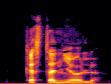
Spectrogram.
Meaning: 1. damselfish (Chromis chromis) 2. pomfret (fish of the family Bramidae)
- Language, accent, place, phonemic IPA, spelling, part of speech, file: French, France, Lyon, /kas.ta.ɲɔl/, castagnole, noun, LL-Q150 (fra)-castagnole.wav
